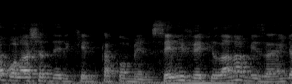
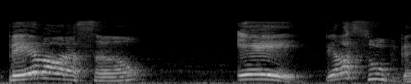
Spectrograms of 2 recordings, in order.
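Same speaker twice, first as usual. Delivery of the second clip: pela oração e pela súplica, slow and louder on each word; stressing oração and súplica; 3 semitones higher, 7 dB louder, slower than usual. Shown as a demonstration. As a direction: hit oração and súplica slowly and loudly. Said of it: "oração é uma coisa, súplica é outra". (ênfase lenta e forte em oração e súplica)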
